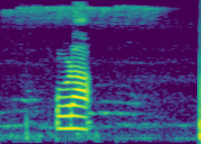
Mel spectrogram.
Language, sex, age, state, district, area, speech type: Santali, female, 18-30, Jharkhand, Seraikela Kharsawan, rural, read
